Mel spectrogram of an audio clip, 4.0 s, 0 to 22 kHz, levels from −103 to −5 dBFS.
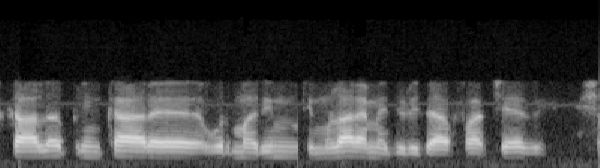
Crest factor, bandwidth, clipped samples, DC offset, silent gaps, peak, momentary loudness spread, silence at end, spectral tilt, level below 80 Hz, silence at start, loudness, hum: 18 dB; 3.7 kHz; under 0.1%; under 0.1%; none; -8 dBFS; 10 LU; 0 s; -6 dB/octave; -76 dBFS; 0 s; -27 LUFS; none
